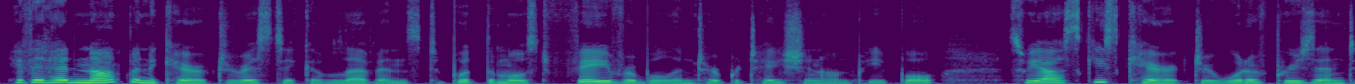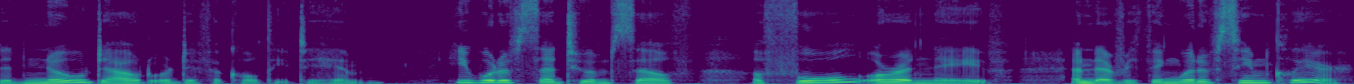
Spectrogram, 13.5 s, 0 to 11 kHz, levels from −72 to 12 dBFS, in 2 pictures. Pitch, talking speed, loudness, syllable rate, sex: 200 Hz, 200 wpm, -20 LUFS, 5.9 syllables/s, female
